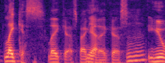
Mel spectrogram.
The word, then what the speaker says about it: Lakis: Lakis.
